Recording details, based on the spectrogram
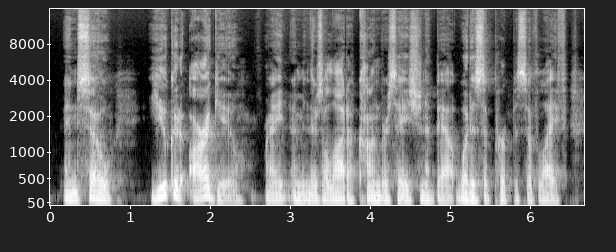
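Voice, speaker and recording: In a very clean recording with a silent background, a man speaks in a fairly low, somewhat breathy voice. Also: ordinary pitch variation, moderate pace. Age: 60s. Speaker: executive coach. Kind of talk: podcast interview.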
